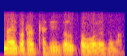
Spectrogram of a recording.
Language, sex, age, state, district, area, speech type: Assamese, male, 30-45, Assam, Majuli, urban, conversation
